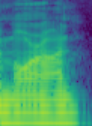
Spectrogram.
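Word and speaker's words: Moran: Senators Roger Marshall and Jerry Moron, that's how his family pronounces it, met in the U.S.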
